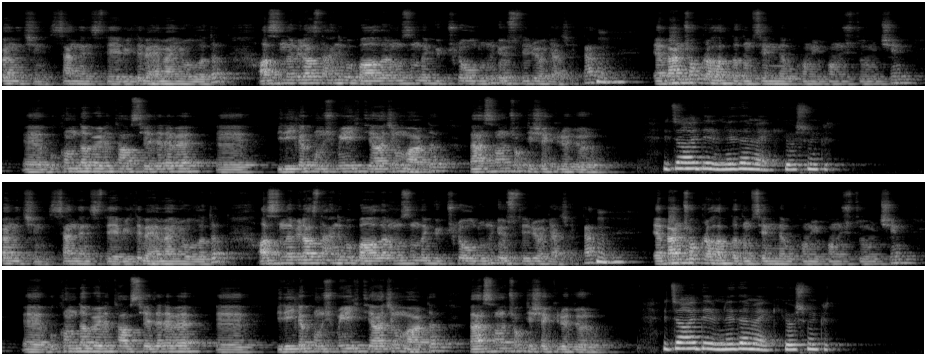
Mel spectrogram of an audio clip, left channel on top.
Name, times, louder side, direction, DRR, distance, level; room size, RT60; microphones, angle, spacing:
voice 1, 0.0-6.0 6.5-9.0 9.4-11.7 12.0-13.6 13.9-15.2, right 1 dB, 65° right, -1 dB, 1.8 m, -25 dB
voice 2, 15.7-17.5, right 2 dB, 35° right, 6 dB, 0.4 m, -19 dB
7.5 x 4.2 x 3.0 m, 0.74 s
head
